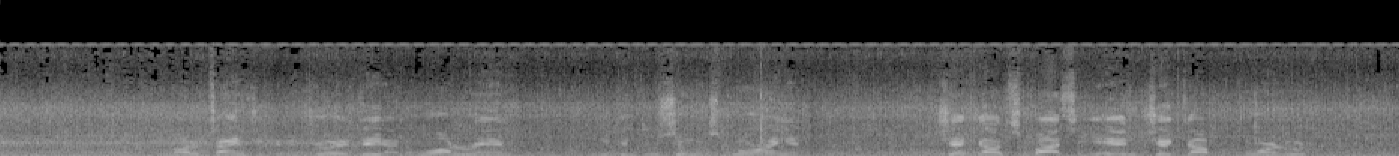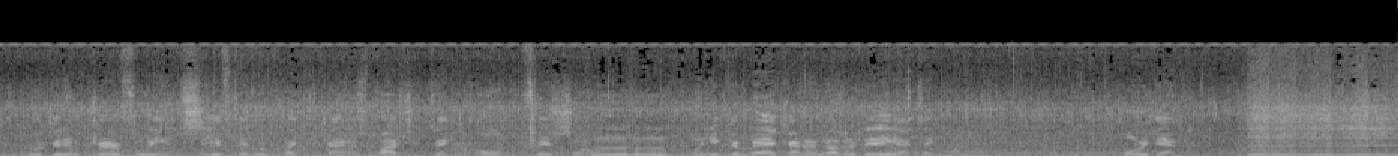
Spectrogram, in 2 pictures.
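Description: An outboard motor idles steadily.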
